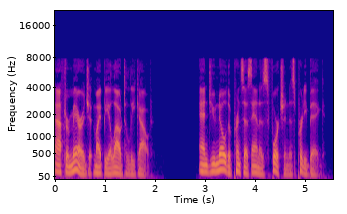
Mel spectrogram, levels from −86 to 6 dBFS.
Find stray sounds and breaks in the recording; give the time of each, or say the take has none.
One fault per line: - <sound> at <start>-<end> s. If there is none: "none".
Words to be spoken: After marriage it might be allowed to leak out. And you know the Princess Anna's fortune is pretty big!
none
